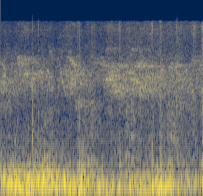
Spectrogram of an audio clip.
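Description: Hoofbeats of a racehorse galloping on a grass track.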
